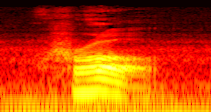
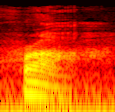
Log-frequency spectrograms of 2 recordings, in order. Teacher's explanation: initial rows were also aspirated. That is, they had this rough breath put on the front of them.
